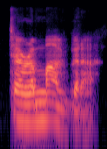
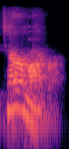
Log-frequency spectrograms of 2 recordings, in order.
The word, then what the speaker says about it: Terramagra: And then, so, ladies and gentlemen, this is Terramagra. Uh-huh. Did I do it right? That's it. You see, you butchered it, but that's okay. It's very easy. Terramagra.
